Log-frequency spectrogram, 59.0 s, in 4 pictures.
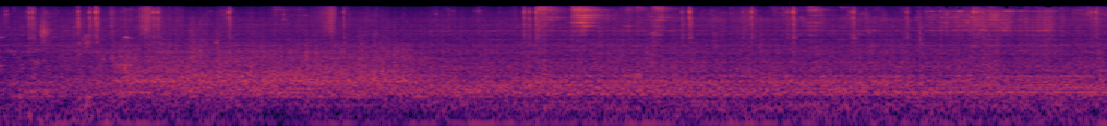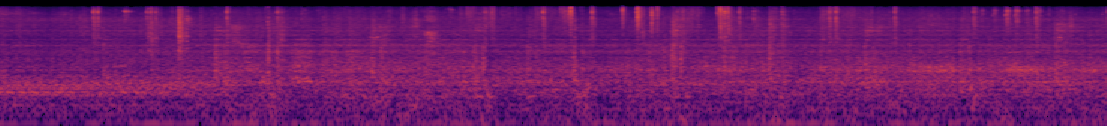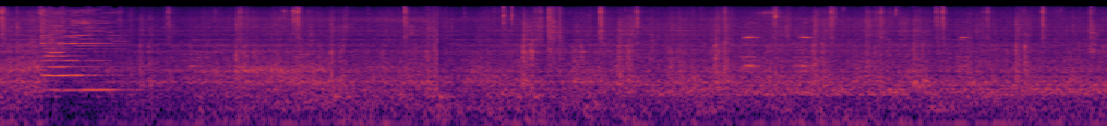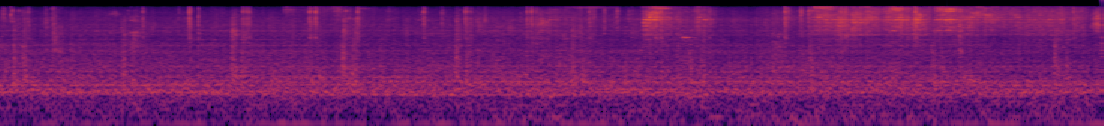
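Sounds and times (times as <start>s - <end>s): diesel railcar engine and rail rumble: 0.0s - 59.0s
short train horn blast: 30.1s - 31.4s.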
